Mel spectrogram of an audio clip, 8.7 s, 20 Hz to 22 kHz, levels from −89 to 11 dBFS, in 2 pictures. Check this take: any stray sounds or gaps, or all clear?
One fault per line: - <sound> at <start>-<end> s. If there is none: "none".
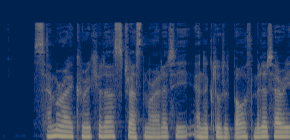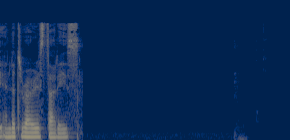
none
